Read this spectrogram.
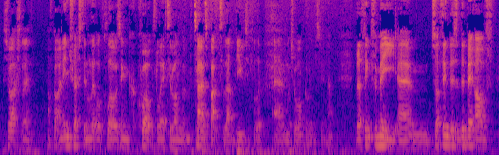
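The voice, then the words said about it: Loud Pennine Lancashire accent. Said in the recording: “it's too big usually, and it's got a beautiful Pennine Lancashire accent”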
